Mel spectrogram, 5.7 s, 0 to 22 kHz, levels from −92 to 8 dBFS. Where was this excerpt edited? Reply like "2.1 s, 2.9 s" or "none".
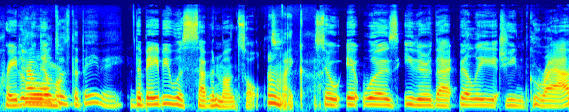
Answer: none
